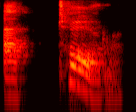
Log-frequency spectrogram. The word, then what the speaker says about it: actor: And so the stress is going to be on the last syllable, the tor. And so this word, in pronouncing it the Spanish way as an exact cognate, becomes actor, actor, actor.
